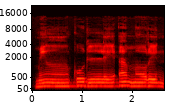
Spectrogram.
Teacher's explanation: نون ساکن راغلی دی، وروسته د کاف حروف اخفا کې راغلی دی، اخفای حقیقی بکو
